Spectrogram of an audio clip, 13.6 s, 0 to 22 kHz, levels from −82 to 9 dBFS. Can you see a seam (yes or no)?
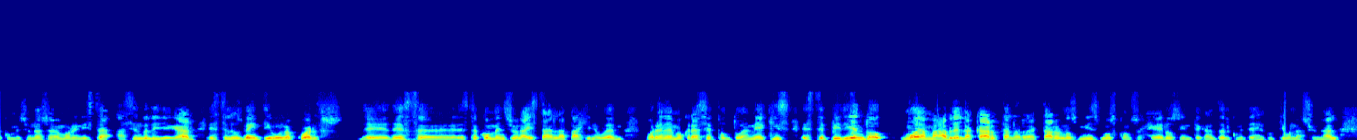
yes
